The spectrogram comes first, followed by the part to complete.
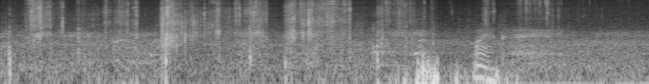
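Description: Footsteps crunching on dry ground and brush: a quick run of irregular crackles and crunches, thickest in the first half.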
